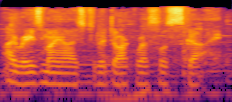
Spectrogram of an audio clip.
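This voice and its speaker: A grim young man acted by a male performer narrates a visual novel in measured, brooding tones. His pitch stays even and restrained, and loud music plays behind him. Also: natural voice. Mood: somber, brooding. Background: loud background music.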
